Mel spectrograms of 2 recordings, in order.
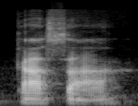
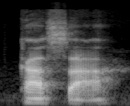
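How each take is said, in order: The two takes are said the same way.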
